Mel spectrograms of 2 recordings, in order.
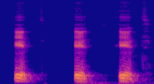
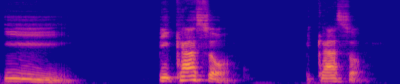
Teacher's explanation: e is a long e e like C in English C it's a long e in Spanish we don't have a short I so we don't say it it it we say e Picasso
